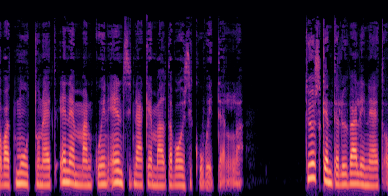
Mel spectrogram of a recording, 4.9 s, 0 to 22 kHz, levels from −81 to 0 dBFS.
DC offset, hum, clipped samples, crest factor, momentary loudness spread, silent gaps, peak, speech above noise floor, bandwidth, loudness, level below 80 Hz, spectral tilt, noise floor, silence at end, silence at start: under 0.1%; none; under 0.1%; 18 dB; 10 LU; none; -2 dBFS; 57 dB; 16 kHz; -19 LUFS; -68 dBFS; -6 dB/octave; -76 dBFS; 0 s; 0 s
